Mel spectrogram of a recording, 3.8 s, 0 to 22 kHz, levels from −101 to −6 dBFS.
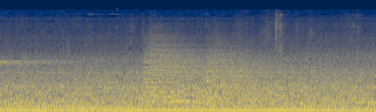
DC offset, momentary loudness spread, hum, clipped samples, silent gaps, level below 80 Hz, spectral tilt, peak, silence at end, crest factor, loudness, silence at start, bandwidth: under 0.1%; 2 LU; none; under 0.1%; none; -24 dBFS; -7.5 dB/octave; -10 dBFS; 0 s; 12 dB; -23 LUFS; 0 s; 9.2 kHz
